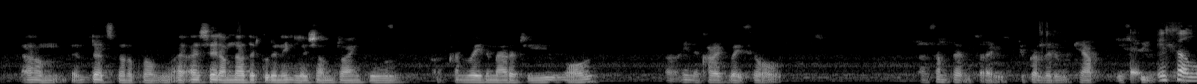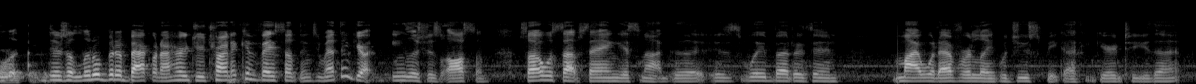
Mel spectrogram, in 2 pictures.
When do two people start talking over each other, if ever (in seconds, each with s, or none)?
11.3 s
